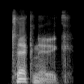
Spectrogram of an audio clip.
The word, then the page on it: technic: British English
